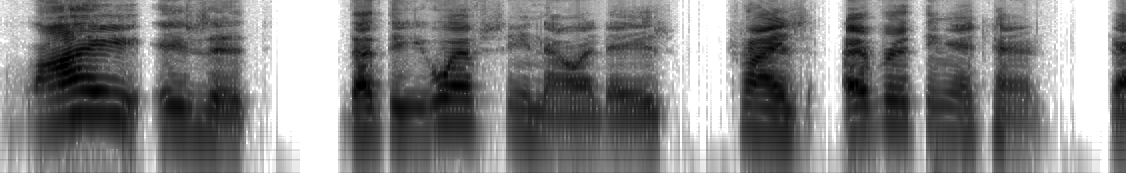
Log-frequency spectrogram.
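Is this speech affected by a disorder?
Yes: cerebral palsy.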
